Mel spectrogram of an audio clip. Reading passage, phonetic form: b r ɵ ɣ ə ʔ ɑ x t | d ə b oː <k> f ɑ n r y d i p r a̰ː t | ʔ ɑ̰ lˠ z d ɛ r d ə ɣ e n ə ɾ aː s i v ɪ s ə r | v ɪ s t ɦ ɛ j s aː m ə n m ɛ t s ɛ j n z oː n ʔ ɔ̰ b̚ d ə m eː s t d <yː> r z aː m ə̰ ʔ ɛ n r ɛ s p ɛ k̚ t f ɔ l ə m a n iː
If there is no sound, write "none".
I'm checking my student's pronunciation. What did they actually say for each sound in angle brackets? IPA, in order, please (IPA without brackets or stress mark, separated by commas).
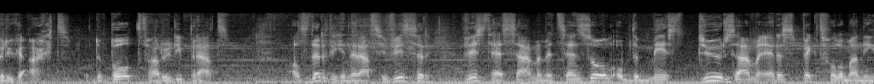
t, yː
